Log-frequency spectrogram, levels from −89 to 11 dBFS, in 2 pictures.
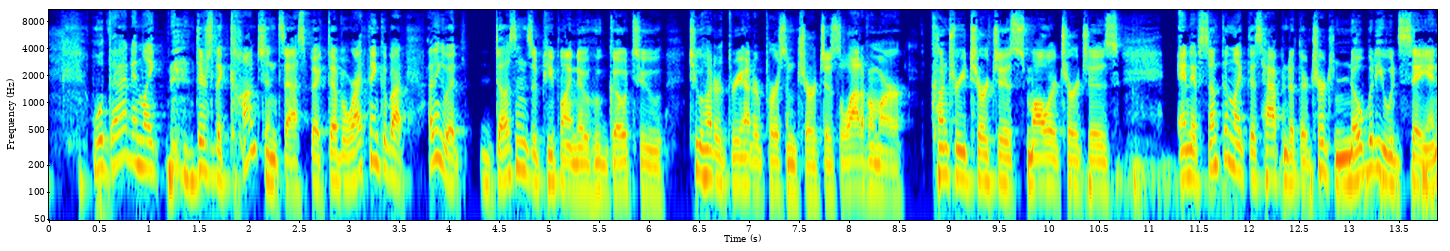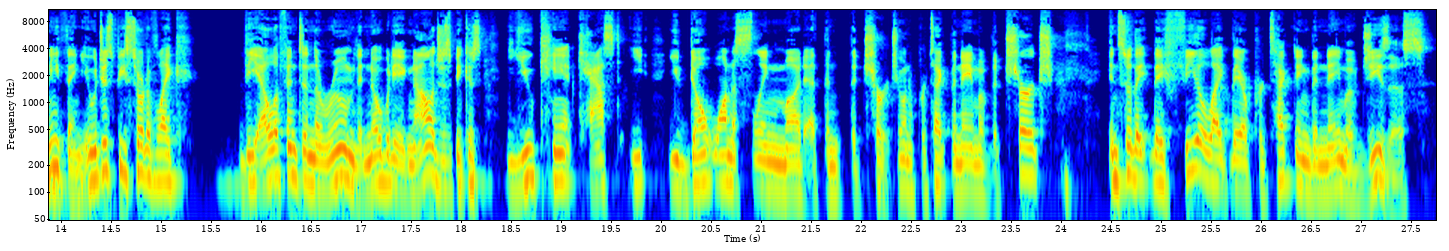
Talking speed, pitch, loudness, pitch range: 220 wpm, 130 Hz, -20 LUFS, 110-150 Hz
